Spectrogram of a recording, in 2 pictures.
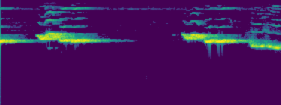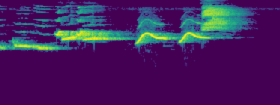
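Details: Masked laughingthrush song used to prompt a caged bird into singing: long, pure whistled notes stepping down in pitch, followed by rising whistles and quick upslurred phrases ending in a brief harsh burst.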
